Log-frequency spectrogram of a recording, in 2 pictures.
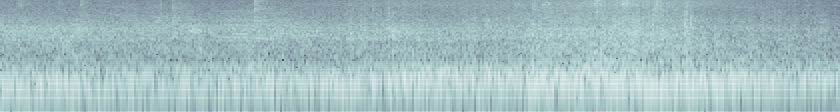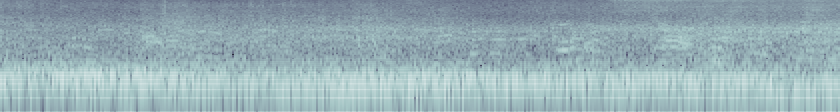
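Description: Shockwave stand-up roller coaster's train rumbling along its steel track overhead, loudest around four seconds in and then easing off, with people's voices around it.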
